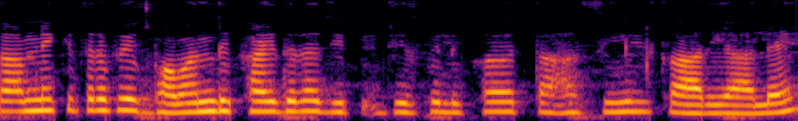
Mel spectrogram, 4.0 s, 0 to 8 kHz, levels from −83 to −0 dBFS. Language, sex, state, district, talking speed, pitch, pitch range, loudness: Hindi, female, Chhattisgarh, Raigarh, 225 wpm, 240 Hz, 220-250 Hz, -16 LUFS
